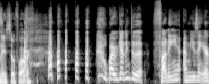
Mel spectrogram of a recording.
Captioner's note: laughs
